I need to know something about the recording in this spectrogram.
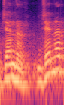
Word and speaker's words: genre: ठीक है, फिर अगला शब्द लिखा हुआ आपके सामने GENRE, कुछ लोग इसे जेनर बोलते हैं, जेनर ना होकर इसका जो एक्चुअल प्रोनाउंसिएशन है दैट इज जॉनर।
